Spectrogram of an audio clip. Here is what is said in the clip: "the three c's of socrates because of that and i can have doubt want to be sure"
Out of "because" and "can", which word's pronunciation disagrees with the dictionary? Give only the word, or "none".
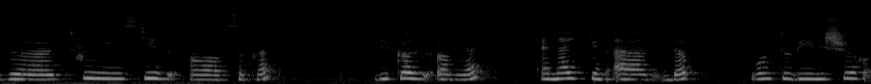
none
